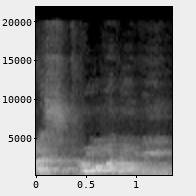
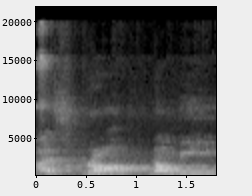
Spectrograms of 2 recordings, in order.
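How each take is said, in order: First: Astronomy in one piece, TRO stretched and strong; slow, whole-word astronomy with stress on TRO; stress on vowel. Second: Astronomy very slowly, split as "astro... nomy"; teacher's slow syllable-by-syllable astronomy; stressed syllable broken out. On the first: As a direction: lean hard on the O in "tro" of astronomy. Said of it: "give the stress to the vowels". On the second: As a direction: draw out astronomy in two parts, pausing after TRO. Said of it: "Here we have given the stress". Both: Shown as a demonstration.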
